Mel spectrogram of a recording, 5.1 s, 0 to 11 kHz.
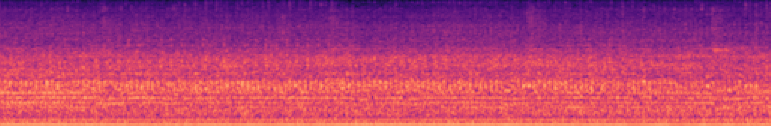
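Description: Renault Clio 1.0 16V four-cylinder engine idling with a steady whining noise from the belt area, the engine misfiring. The noise comes from the broken bearing of the timing-belt tensioner; the misfire is traced to water in the spark-plug wells and a failing ignition coil and leads.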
